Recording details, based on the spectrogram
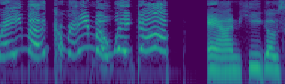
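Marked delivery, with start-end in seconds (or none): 0.0-1.7 play-acted piercing shout, shrill and very high. Retelling a scene where she had to wake a sleeping actor: imitating her own yelling. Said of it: "So I'm yelling".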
